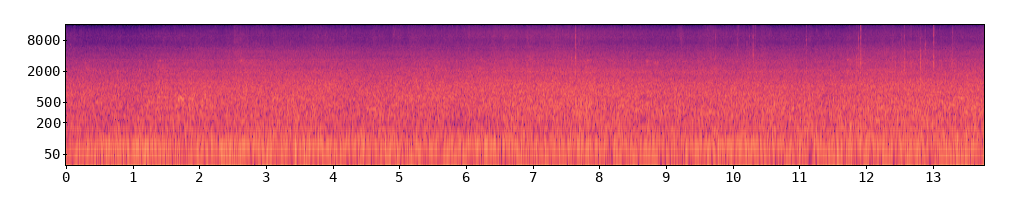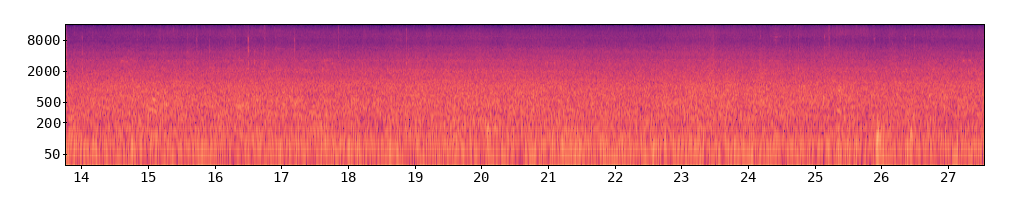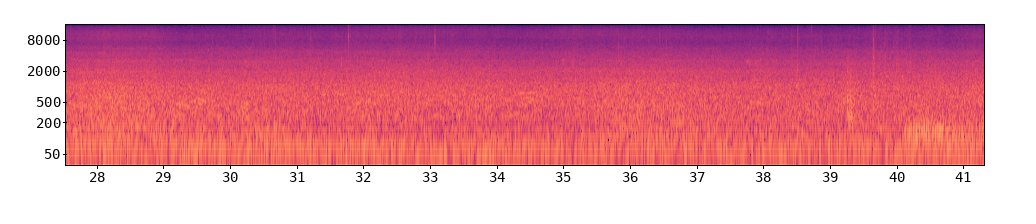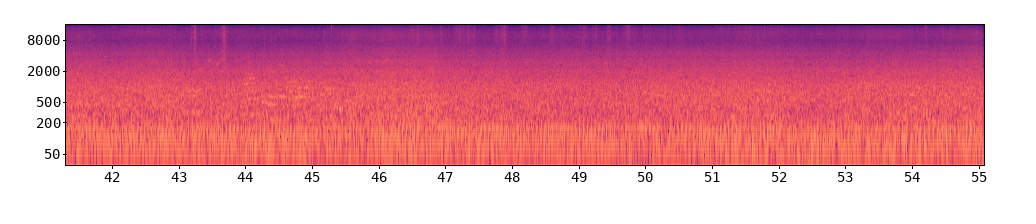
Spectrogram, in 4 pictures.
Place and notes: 本福村, Hsiao Liouciou Island - Waves and tides
Waves and tides, Birds singing
Zoom H2n MS+XY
